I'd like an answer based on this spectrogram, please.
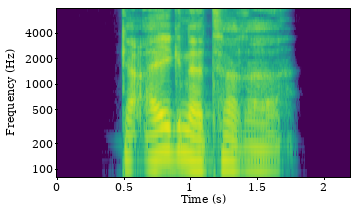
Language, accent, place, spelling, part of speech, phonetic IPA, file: German, Germany, Berlin, geeignetere, adjective, [ɡəˈʔaɪ̯ɡnətəʁə], De-geeignetere.ogg
- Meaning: inflection of geeignet: 1. strong/mixed nominative/accusative feminine singular comparative degree 2. strong nominative/accusative plural comparative degree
